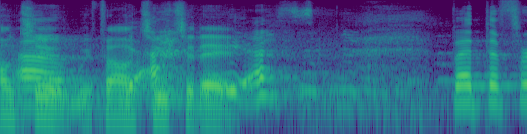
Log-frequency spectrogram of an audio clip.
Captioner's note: laugh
